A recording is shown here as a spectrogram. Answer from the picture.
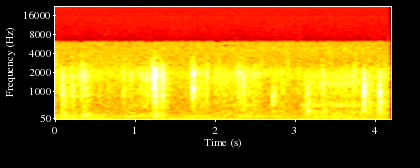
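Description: Radio-drama sound effect of slow, careful footsteps on wooden boards: a faint, irregular series of soft knocks and creaks, the loudest a little over a second in, over the low steady hum of an old broadcast recording.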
